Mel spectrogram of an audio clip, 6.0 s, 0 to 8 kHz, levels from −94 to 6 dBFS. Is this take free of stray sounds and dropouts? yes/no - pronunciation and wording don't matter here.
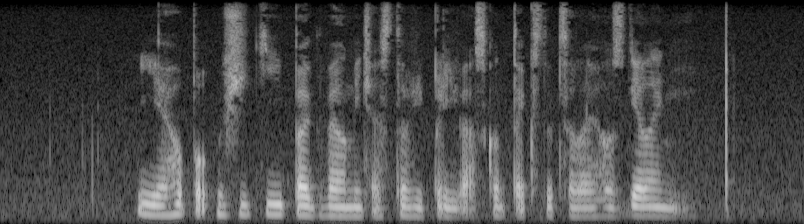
yes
